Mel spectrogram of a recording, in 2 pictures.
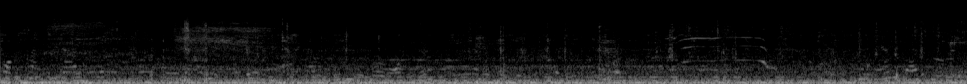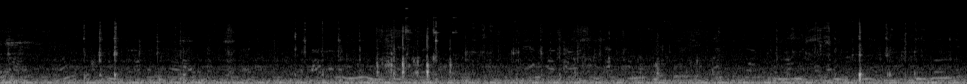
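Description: Indistinct voices in the background over a steady low hum.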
